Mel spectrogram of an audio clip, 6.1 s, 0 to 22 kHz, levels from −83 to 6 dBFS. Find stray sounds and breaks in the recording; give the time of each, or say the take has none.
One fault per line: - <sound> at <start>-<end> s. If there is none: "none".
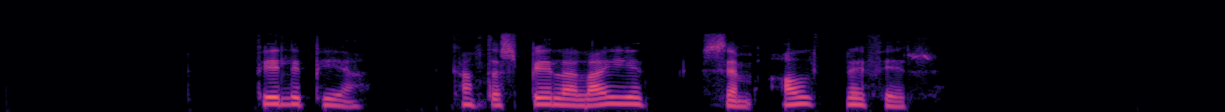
- dropout at 4.2-4.2 s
